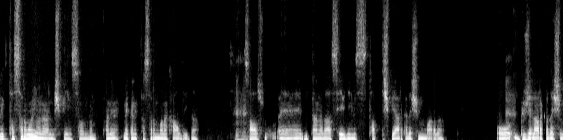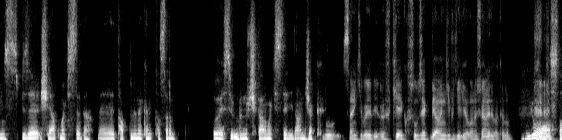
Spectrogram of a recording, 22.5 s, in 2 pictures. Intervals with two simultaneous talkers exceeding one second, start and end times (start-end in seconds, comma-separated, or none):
none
